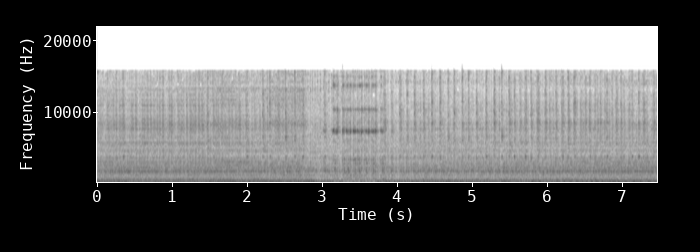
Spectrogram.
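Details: Ryobi 410 cultivator small two-stroke after swapping in a different carburettor, because the original's primer was cracked and drawing air: buzzes along at a fairly steady speed with a rattly, busy note, running on its own.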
